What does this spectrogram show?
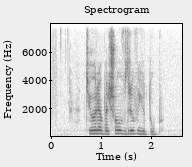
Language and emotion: Russian, neutral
